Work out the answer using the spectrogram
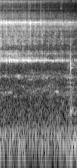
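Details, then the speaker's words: Worn crankshaft/transmission bearing from an old Honda Revo motorcycle that had humming and dragging noises, spun by hand: a fast, gritty, rough rasp with a thin ring as it stops. All centre-block bearings to be replaced. "tarik kedengaran bunyi kasar seperti ini akan kedengaran ketika anginnya kita berhenti"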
